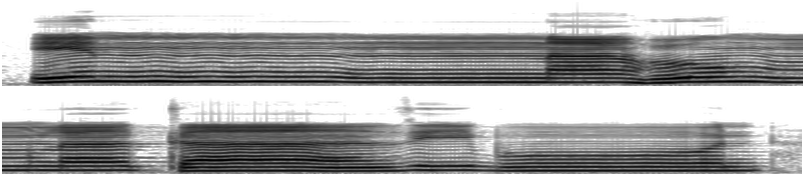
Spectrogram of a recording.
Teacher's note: Hum la mim mati bertemu dengan lam, jelas terang karena izhar safawi. Izhar safawi jelas terang, tidak boleh sentak, tidak boleh dengung.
